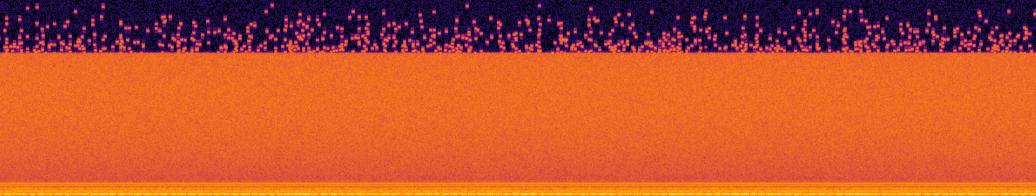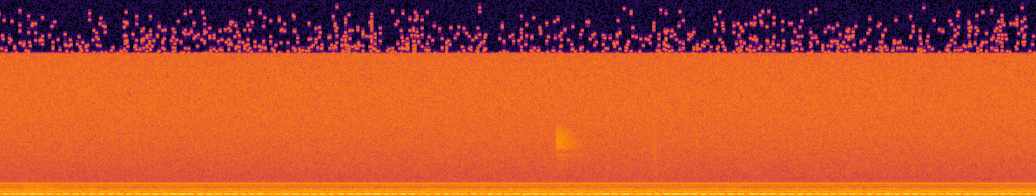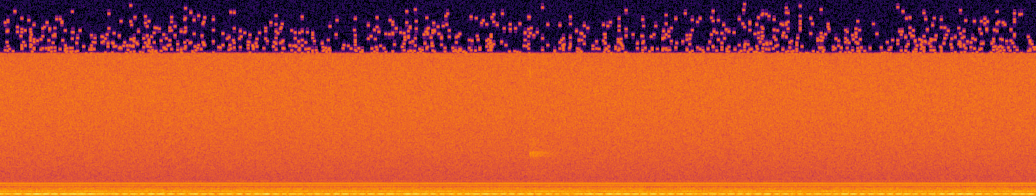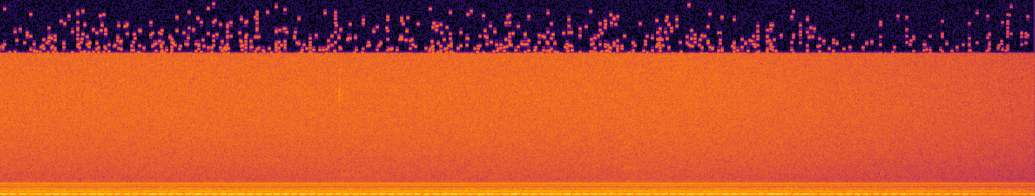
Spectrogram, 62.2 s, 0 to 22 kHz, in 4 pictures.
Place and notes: Audun-le-Tiche, France - The pumps
In Audun-Le-Tiche mine, some pumps are working, extracting water for domestic use. The sound of the pumps, very far from us, is typical. You can hear it in a large part of this mine. It's recorded here from the underground pool, the pumps are many meters above.
20 August, 11:00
